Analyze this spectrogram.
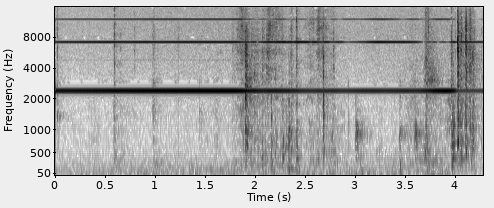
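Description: Multimeter continuity beeper holding one steady high tone: the short between the attenuator nut and its pad, caused by tin whiskers, is still there. Light scraping and rustling from a sticky note dragged across the nut.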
